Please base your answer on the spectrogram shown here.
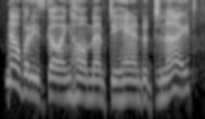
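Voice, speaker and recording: A woman's voice: fairly low pitch, a little fast, a bit bright, slight background noise, close to an everyday voice. An actress voicing a bold, generous woman ship captain in a video game, breezy, confident and casual. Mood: hearty, generous. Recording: background music under dialogue.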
